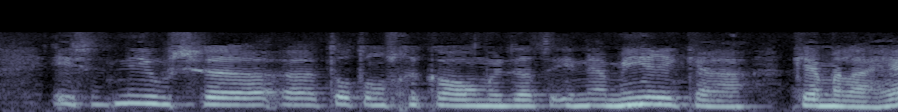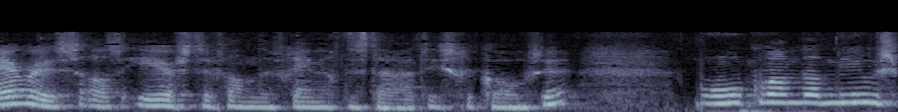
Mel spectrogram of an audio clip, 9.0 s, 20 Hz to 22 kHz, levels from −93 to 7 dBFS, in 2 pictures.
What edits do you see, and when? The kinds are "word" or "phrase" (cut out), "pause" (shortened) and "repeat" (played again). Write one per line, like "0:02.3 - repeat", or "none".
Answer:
0:03.9 - pause
0:05.6 - phrase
